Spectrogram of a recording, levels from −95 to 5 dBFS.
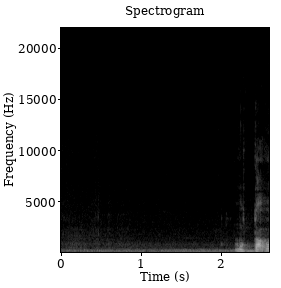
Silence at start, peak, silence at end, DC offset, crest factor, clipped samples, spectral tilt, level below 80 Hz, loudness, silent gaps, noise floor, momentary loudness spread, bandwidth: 1.5 s; -18 dBFS; 0 s; under 0.1%; 24 dB; under 0.1%; -8 dB/octave; -68 dBFS; -38 LUFS; none; -61 dBFS; 26 LU; 15 kHz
